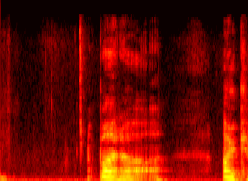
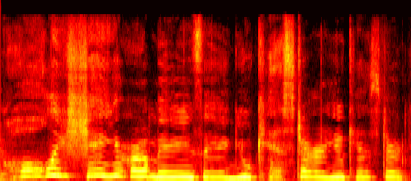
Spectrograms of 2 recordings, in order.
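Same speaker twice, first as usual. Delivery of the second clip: amazed friend; 14 semitones higher, 4 dB louder than usual. Retold or imitated. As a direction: squeal it out in giddy disbelief. Friend amazed outside car.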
